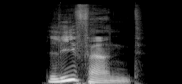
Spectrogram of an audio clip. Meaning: present participle of liefern
- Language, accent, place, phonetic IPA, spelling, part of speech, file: German, Germany, Berlin, [ˈliːfɐnt], liefernd, verb, De-liefernd.ogg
